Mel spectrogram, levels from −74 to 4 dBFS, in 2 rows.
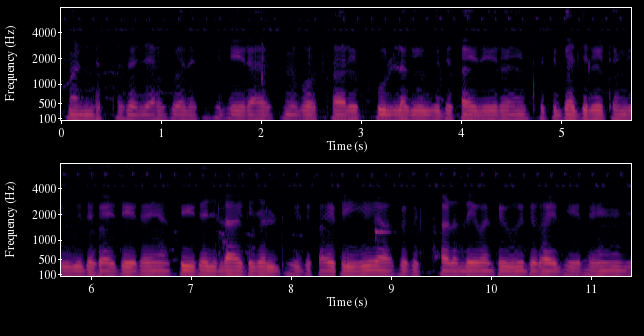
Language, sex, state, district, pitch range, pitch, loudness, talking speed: Hindi, male, Chhattisgarh, Korba, 105-110 Hz, 105 Hz, -40 LUFS, 195 wpm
